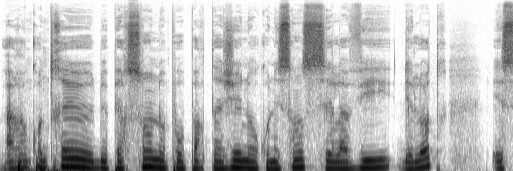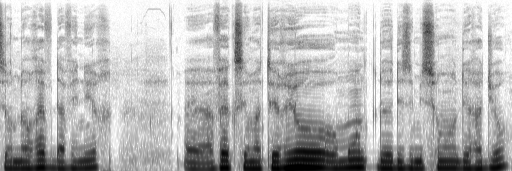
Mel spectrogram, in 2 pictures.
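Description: Man as hesitant radio-workshop interviewer; slightly high, bright timbre. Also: dry recording, clean studio sound. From DR Congo. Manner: hesitant, many fillers and restarts.

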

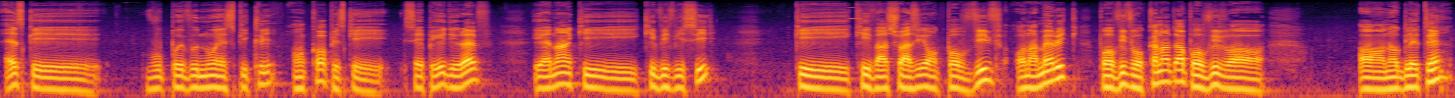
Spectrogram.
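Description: A man's voice: on the low side, measured pace, darkish tone, clear, resonant tone, no echo. A man from Nigeria asking questions in a group, hesitant and often restarting his sentences. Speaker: interviewer. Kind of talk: casual interview in a group.

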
